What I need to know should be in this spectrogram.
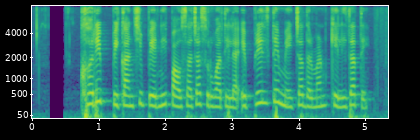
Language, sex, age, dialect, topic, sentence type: Marathi, female, 36-40, Northern Konkan, agriculture, statement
